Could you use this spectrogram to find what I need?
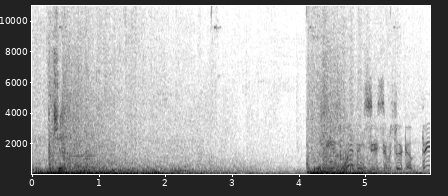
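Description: Explosions boom and rumble nearby.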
